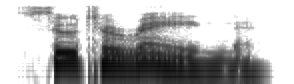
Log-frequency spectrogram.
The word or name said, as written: souterrain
